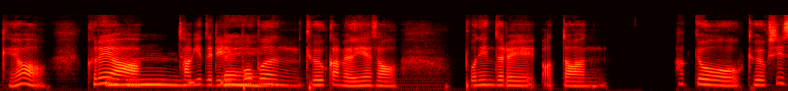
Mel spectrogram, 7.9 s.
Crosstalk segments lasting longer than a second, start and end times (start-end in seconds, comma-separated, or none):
1.1-2.8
